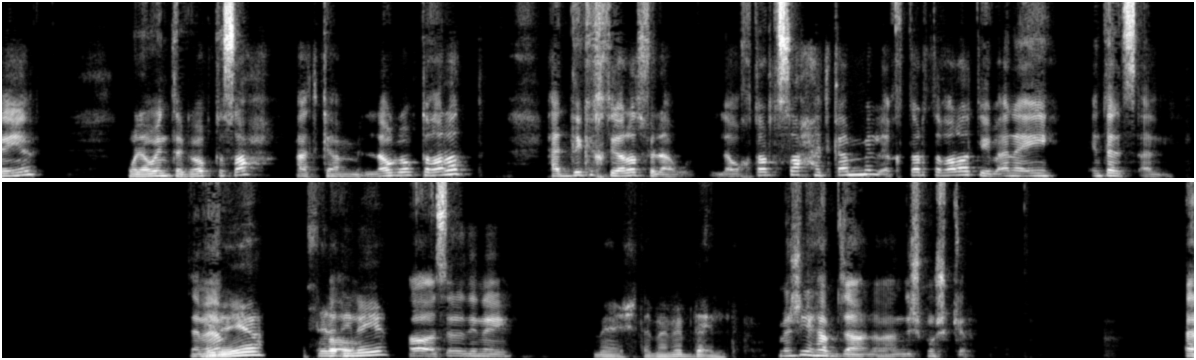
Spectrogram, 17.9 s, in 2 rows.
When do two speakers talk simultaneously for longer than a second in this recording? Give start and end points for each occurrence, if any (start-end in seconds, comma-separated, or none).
none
